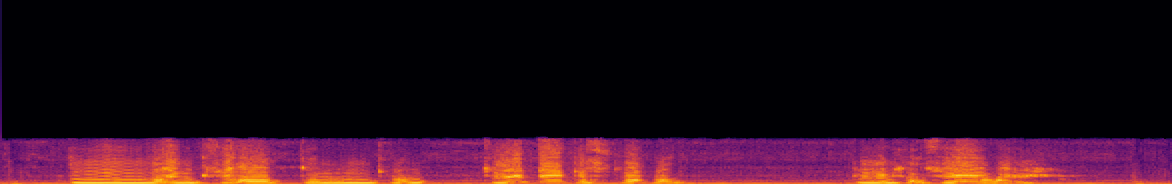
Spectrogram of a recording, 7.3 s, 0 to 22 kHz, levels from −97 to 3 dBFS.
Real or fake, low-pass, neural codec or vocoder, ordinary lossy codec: real; 5.4 kHz; none; AAC, 32 kbps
